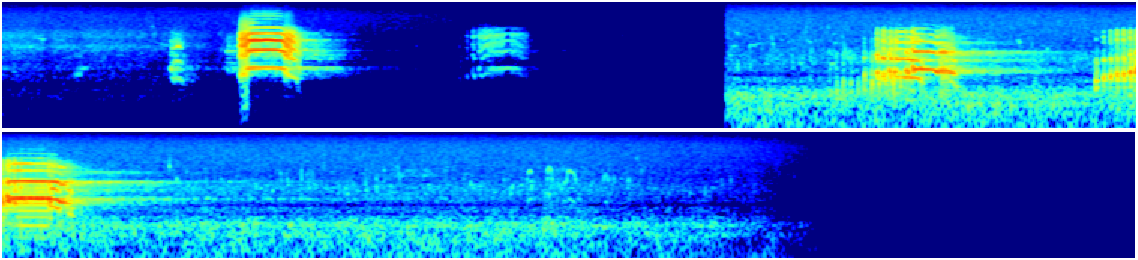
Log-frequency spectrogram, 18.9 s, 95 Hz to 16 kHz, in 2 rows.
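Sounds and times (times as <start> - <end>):
background noise: 0.0 - 16.4
Common crane trumpeting calls: 1.4 - 2.9, 6.9 - 11.2.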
